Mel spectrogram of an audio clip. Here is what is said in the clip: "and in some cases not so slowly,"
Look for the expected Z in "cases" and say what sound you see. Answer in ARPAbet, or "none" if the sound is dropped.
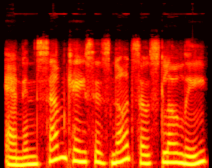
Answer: Z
